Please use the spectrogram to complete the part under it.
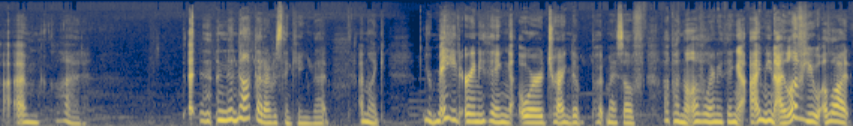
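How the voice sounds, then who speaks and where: A young woman in an intimate audio roleplay, talking softly to the listener, hesitant and stammering. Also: on the high side, normal speed, dry recording. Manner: hesitant, stammering, soft-spoken. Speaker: audio drama performer speaking to the listener.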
